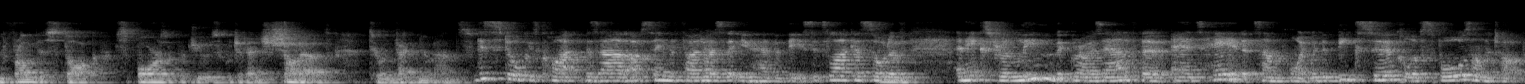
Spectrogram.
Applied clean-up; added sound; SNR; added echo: none; none; none; reverberation time 0.9 s.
